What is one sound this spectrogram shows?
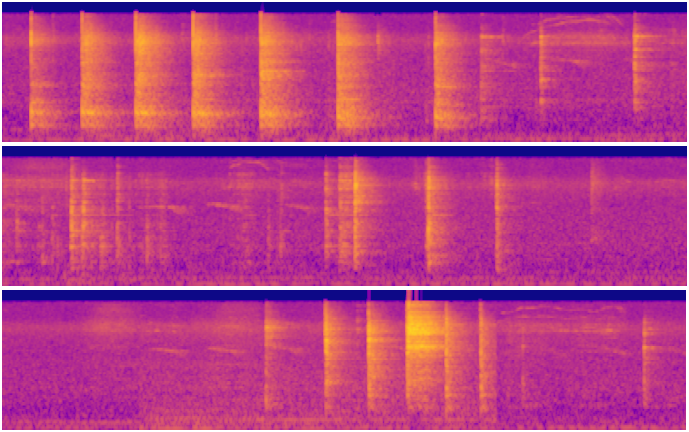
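A rubber mallet taps repeatedly on metal.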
